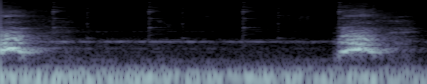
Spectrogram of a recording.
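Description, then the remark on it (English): A cadaver detection dog barks twice, sharp, the barks spaced well apart, alerting its handler to a patch of thick vegetation at the side of a road, with a light dusting of snow on the ground; a faint steady tone and a low rumbling hum in the background. “His tail stiff and his barks piercing the air as he alerted his handler to a patch of thick vegetation on the side of the road.”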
